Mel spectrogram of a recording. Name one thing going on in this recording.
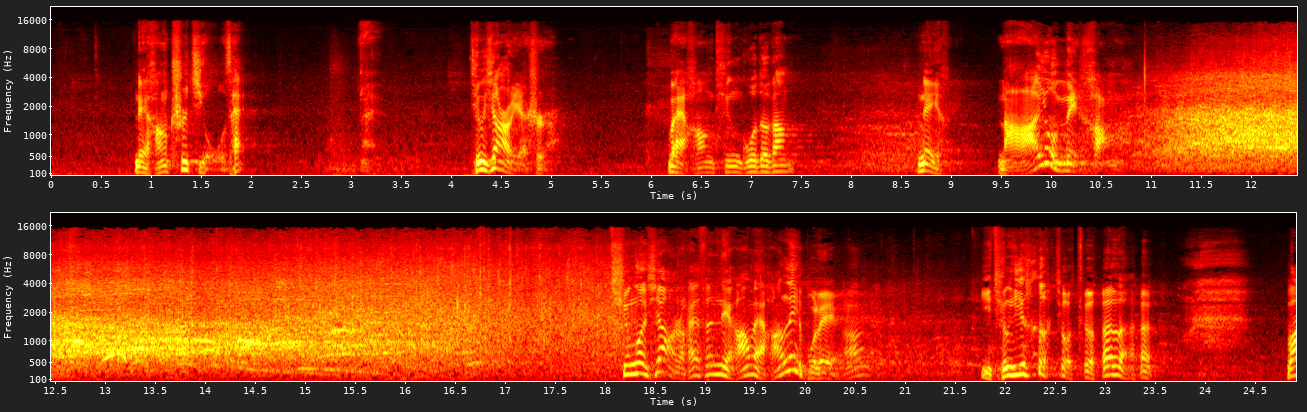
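A middle-aged man speaks with animation into a microphone, echoing in a large hall.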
